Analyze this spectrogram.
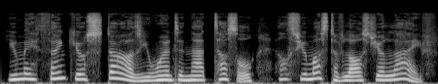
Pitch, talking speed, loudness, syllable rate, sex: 210 Hz, 230 wpm, -16 LUFS, 5.0 syllables/s, male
